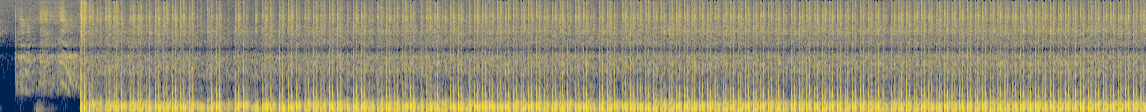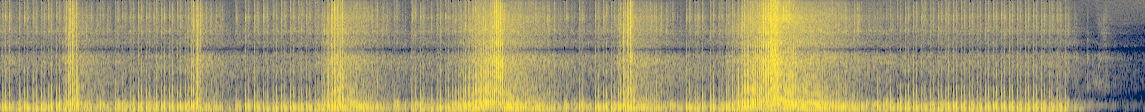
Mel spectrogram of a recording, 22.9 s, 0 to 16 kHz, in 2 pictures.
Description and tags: Ducati Monster 821 exhaust sound
Bike exhaust sample of Ducati's monster821 bike, Recorded using a Zoom R 16 and a Blue Encore 100 dynamic mic.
